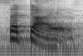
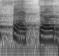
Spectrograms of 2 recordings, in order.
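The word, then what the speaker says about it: satyr: सटायर कह लो या सैटर कह लो। ठीक है? मतलब एदी प्रोनाउंसिएशन ज त Google पे सर्च करोगे ना बड़ी डिफरेंट-डिफरेंट है। ठीक है? सेटर सटायर ठीक है कुछ भी कह लो मैं सेटर कह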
